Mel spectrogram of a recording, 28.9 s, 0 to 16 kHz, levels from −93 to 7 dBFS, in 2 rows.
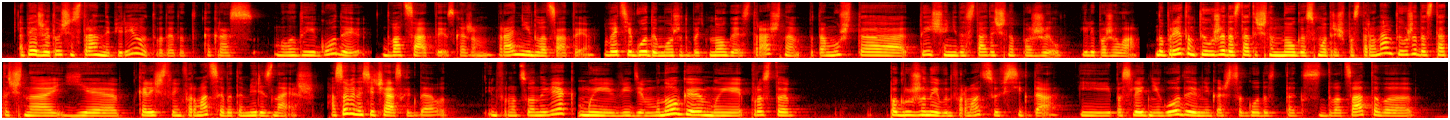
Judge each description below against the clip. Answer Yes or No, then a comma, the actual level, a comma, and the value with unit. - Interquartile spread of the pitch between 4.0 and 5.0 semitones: No, narrow, 2.5 semitones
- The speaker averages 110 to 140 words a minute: No, average, 155 wpm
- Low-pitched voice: No, high, 205 Hz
